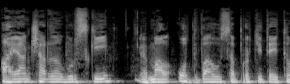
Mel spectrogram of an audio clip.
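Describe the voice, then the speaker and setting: A somewhat breathy man's voice, medium in pitch, at a moderate pace. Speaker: Lutheran pastor. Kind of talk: radio talk show interview. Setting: radio studio.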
